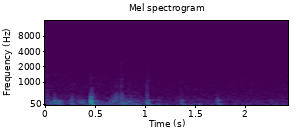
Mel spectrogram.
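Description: Faint handling noise from a handheld microphone: a few soft, irregular low thumps as the mic is shifted in the hand, the strongest about half a second in, dying away after a second.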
